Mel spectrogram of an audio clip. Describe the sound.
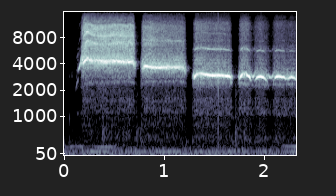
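A person whistles an imitation of a white-throated sparrow song: clear, high, pure notes, starting with a few long held tones and ending in a quicker run of shorter ones, the pitch stepping slightly lower.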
